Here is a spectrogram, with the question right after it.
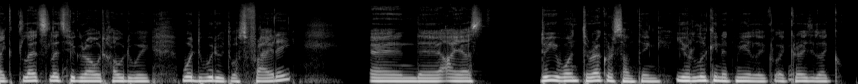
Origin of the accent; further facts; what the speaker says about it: Ukraine; now in Vilnius, Lithuania; I'm originally from Ukraine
